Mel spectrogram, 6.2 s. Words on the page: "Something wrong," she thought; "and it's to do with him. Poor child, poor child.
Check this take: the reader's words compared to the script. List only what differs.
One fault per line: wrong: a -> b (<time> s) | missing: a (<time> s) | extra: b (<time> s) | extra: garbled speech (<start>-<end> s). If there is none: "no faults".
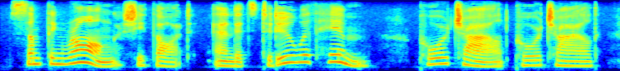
no faults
